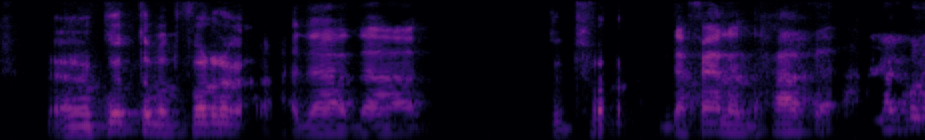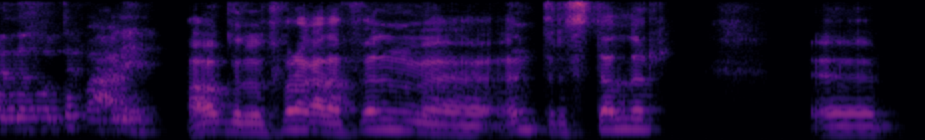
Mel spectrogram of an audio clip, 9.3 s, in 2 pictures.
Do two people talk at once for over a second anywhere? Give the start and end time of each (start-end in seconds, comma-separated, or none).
none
